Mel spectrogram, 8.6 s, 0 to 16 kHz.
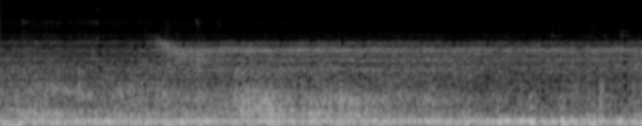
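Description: An X'Trapolis 100 electric train running along the line, a steady rumble with a constant low hum. A thin, high steady whine sets in about two seconds in.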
